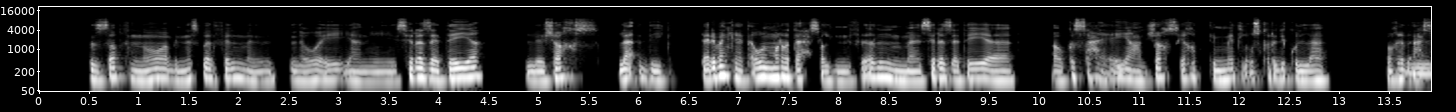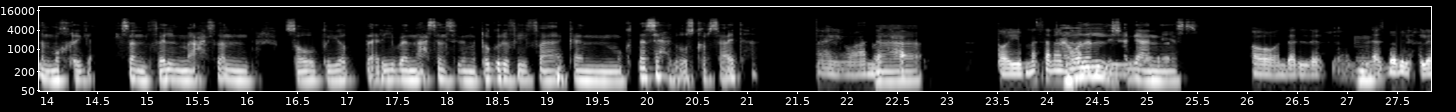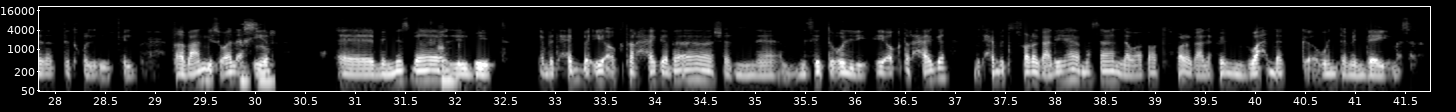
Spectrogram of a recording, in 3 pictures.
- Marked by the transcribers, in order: tapping; in English: "cinematography"
- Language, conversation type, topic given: Arabic, podcast, إيه الفرق اللي بتحسه بين إنك تتفرج على فيلم في السينما وبين إنك تتفرج عليه في البيت؟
